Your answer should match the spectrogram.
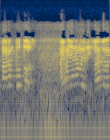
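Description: Speech only: a man's voice in a played audio recording, sounding thin and narrow like a phone or two-way radio message.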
